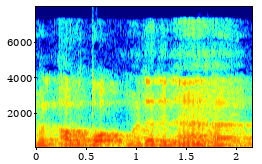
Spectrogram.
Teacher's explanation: دال ساکن ہے، قلقلہ ہوگا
